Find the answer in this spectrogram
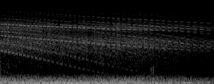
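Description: Electronic time-up sound effect: a cluster of tones sweeping steadily downward in pitch over a low rumble, slowly fading out, marking the end of a freestyle round.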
